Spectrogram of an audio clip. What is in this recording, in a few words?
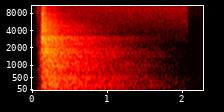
Parking Lot Metal Door Distant; Ambience; Warframe; Nineteen Ninety Nine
